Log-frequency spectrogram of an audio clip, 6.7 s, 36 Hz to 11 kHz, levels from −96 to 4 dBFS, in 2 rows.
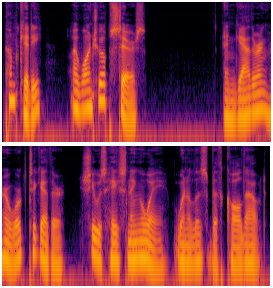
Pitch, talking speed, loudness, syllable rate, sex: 110 Hz, 180 wpm, -22 LUFS, 6.1 syllables/s, male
